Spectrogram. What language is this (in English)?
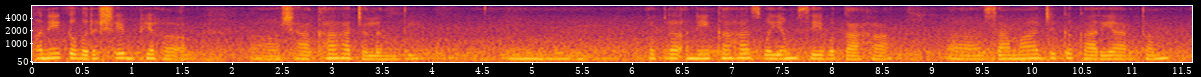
Sanskrit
